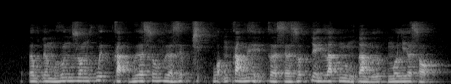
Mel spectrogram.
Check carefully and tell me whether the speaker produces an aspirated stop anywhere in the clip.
no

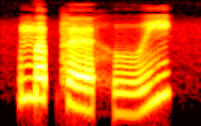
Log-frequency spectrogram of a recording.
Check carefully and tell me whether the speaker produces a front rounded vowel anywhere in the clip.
yes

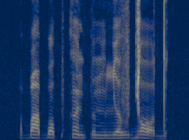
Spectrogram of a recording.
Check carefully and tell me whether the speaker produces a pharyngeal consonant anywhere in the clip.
no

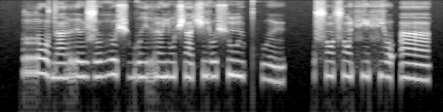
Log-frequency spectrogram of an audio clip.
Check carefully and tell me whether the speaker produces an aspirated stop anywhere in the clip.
yes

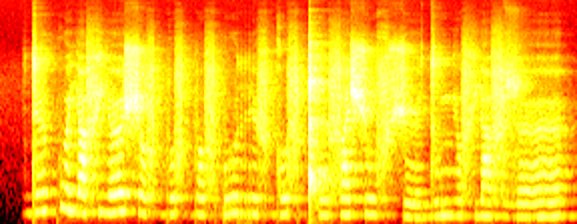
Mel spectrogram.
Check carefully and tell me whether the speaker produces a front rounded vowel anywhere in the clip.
yes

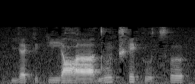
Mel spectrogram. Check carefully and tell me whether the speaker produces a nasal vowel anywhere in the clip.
yes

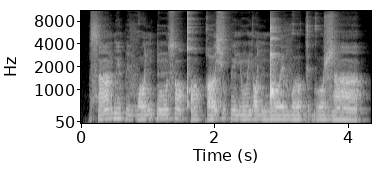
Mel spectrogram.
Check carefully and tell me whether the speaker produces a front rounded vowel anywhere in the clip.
no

